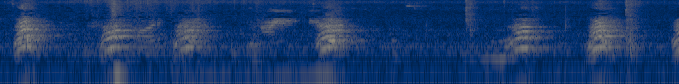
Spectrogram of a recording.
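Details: Turkey giving a series of loud harmonic calls, each arching up then down, repeated roughly every second with short gaps between them.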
